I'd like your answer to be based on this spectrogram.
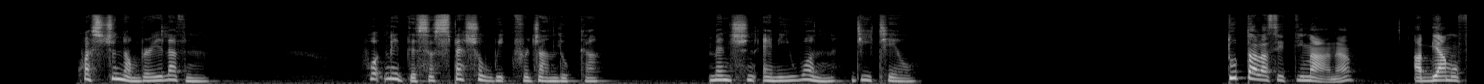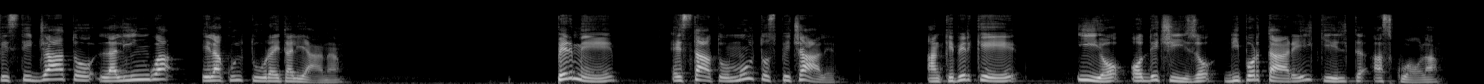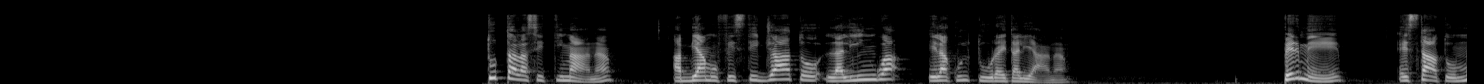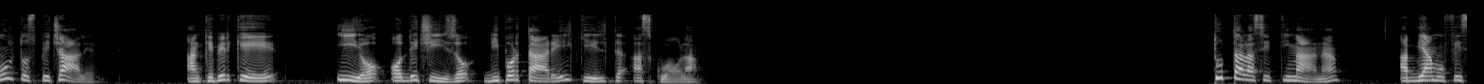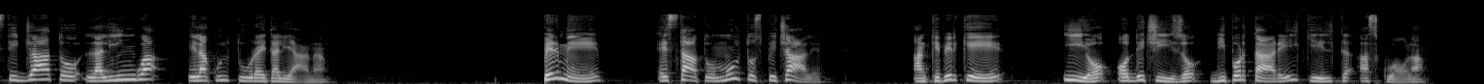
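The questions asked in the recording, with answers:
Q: What made this a special week for Gianluca?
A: They celebrated Italian language and culture; he wore a kilt to school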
